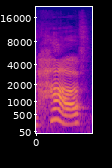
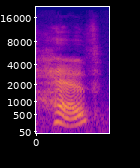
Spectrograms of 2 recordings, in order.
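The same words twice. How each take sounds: First: The vowel is a short a sound. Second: The vowel is a short e sound.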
